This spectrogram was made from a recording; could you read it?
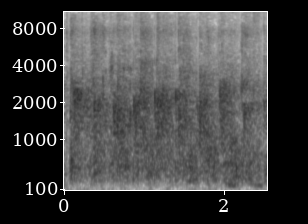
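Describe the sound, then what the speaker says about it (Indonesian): Applause from an audience at a classroom-style training session in Gorontalo, a steady, dense clapping that fills the whole stretch at close range, with no voices over it. "Kita beri aplaus lagi"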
